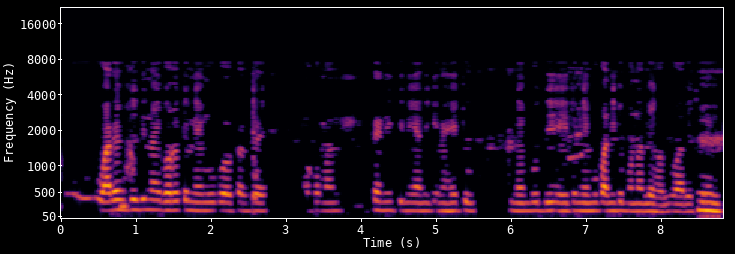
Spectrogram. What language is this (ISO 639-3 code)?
asm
